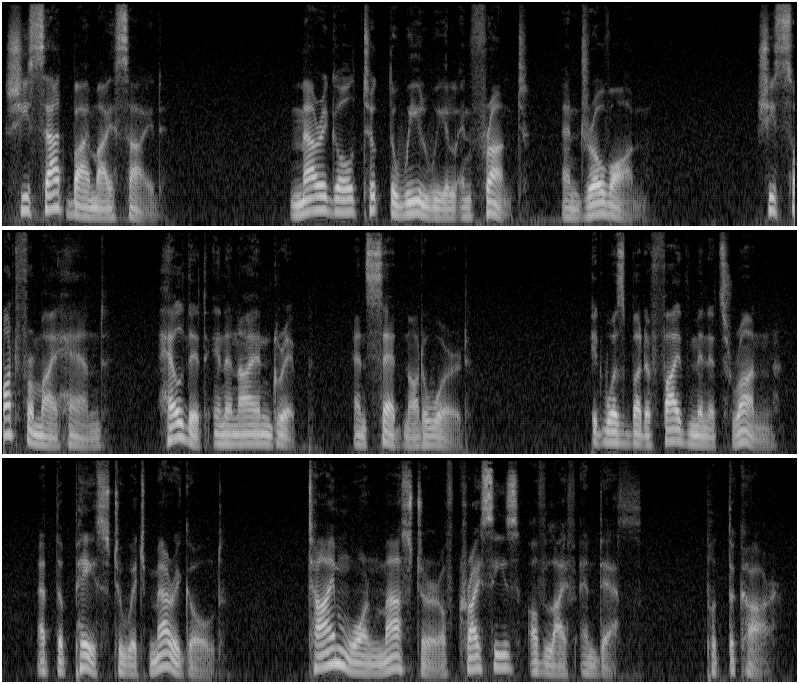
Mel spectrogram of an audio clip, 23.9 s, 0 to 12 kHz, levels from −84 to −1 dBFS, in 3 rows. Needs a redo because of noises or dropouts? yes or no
yes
